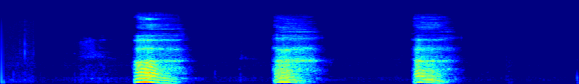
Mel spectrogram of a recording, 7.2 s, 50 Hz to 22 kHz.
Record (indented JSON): {
  "exhalation_length": "7.2 s",
  "exhalation_amplitude": 20104,
  "exhalation_signal_mean_std_ratio": 0.3,
  "survey_phase": "beta (2021-08-13 to 2022-03-07)",
  "age": "65+",
  "gender": "Male",
  "wearing_mask": "No",
  "symptom_runny_or_blocked_nose": true,
  "smoker_status": "Ex-smoker",
  "respiratory_condition_asthma": false,
  "respiratory_condition_other": false,
  "recruitment_source": "REACT",
  "submission_delay": "0 days",
  "covid_test_result": "Negative",
  "covid_test_method": "RT-qPCR",
  "influenza_a_test_result": "Negative",
  "influenza_b_test_result": "Negative"
}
